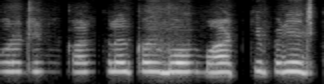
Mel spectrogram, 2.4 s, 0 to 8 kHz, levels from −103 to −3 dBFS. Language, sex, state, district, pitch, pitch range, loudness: Rajasthani, male, Rajasthan, Nagaur, 315 Hz, 310-320 Hz, -30 LUFS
